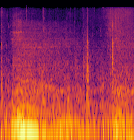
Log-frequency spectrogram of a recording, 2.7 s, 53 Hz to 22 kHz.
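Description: A Lada 1200 estate or Lada 2106 race car engine blips with a short, deep rev up close, then settles to a lower rumble with faint mechanical noises after, no talk.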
